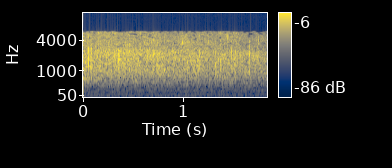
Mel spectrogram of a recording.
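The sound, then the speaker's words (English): An audience claps together in steady, sustained applause, giving glory to God for the gospel of Jesus Christ, a dense wash of many hands that holds at an even level throughout, with no voices standing out. “You can clap for that if you want to.”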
